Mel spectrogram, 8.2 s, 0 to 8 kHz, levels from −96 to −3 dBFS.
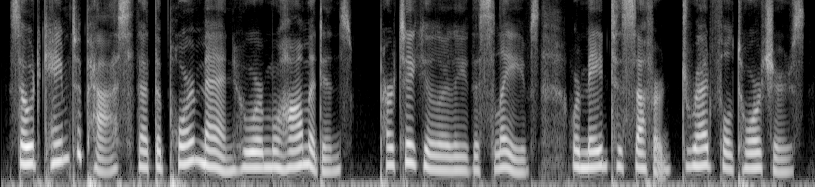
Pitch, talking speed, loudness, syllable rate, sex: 210 Hz, 155 wpm, -20 LUFS, 4.9 syllables/s, female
